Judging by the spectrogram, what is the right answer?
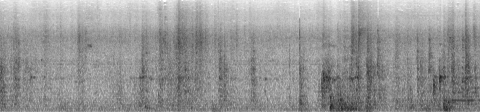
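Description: Steady mechanical clatter and hiss with scattered knocks. A louder clunk and rattle about six and a half seconds in, as the lid of a Kegel Pin Shine pin-cleaning machine is lifted open.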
